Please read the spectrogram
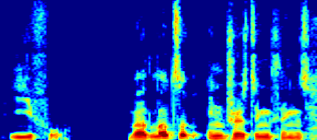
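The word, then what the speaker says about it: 衣服: A similar example is ifu, so it's first tone neutral tone, ifu.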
